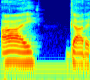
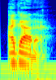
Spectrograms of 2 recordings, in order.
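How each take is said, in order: First: There is a pause after 'I'. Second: The words run together without a pause. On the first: The speaker calls it wrong. "when you have the pause, it doesn't sound as natural" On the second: The speaker calls it right. "It goes together. It's like one word"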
